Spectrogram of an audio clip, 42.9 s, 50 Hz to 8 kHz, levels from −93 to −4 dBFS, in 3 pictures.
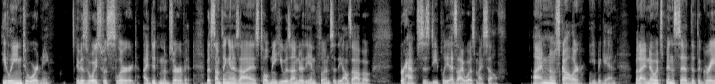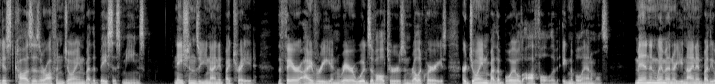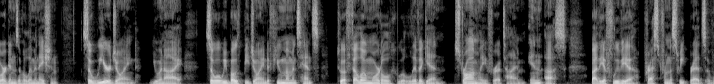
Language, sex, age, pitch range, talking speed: English, male, 30-49, 75-95 Hz, 180 wpm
